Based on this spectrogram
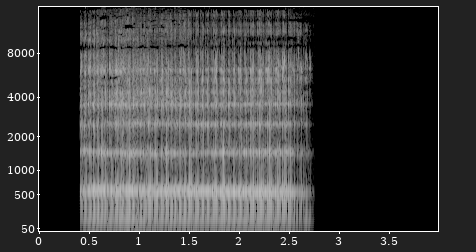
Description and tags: High Burp 06
disgusting, human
